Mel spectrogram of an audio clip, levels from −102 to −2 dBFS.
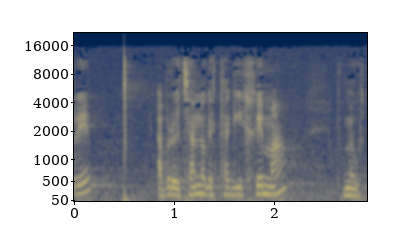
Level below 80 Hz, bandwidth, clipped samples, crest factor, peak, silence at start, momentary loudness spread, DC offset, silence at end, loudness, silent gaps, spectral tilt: -52 dBFS; 16 kHz; under 0.1%; 32 dB; 0 dBFS; 0 s; 15 LU; under 0.1%; 0 s; -29 LUFS; none; -2.5 dB/octave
